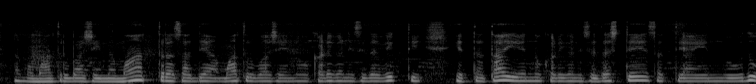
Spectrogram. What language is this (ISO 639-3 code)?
kan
